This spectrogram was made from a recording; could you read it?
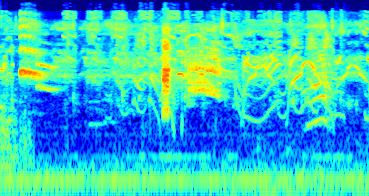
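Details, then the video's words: Pet green parrot, from an Indian talking-parrot compilation, giving loud harsh squawks and looping warbled chatter, a sharp burst midway and wavering rising-falling notes toward the end, with a low hum behind. "Amazing parrot talking videos | Parrot sound | Parrot voice | Tote ki Awaaz | mitthu mitthu"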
